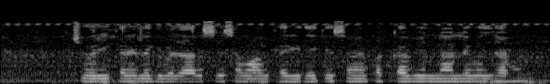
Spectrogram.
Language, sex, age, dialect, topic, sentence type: Magahi, male, 18-24, Central/Standard, banking, statement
